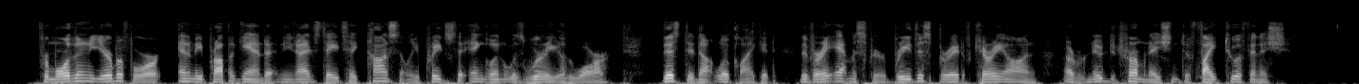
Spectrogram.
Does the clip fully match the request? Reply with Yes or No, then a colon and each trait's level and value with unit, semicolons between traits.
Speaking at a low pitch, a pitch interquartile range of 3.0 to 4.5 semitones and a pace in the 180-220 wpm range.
Yes: low, 115 Hz; average, 3.7 semitones; average, 200 wpm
